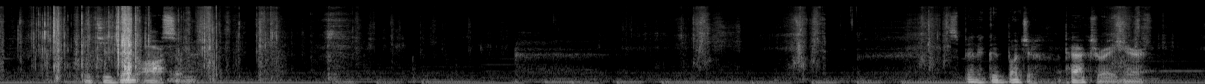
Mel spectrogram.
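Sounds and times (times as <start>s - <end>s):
paper cards rustling and sliding: 0.0s - 5.1s, 6.2s - 8.4s, 9.1s - 9.6s, 11.0s - 12.0s.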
